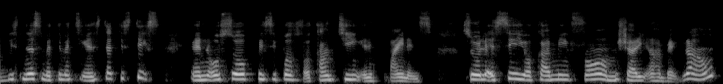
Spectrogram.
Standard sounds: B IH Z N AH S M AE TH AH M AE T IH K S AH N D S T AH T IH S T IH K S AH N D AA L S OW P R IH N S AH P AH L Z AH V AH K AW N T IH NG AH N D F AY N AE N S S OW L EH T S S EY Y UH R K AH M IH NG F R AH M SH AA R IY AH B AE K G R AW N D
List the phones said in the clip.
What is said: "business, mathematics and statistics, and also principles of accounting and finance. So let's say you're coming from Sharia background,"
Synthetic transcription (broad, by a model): B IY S N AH S M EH T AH M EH T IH K AH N S T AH T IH S T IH K S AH N AA L S OW P R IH N S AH P AH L S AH F AH K AW N T IH NG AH N F AY N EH N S S OW L EH T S S EY Y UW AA K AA M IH NG F R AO M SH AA R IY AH B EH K G R AW N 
